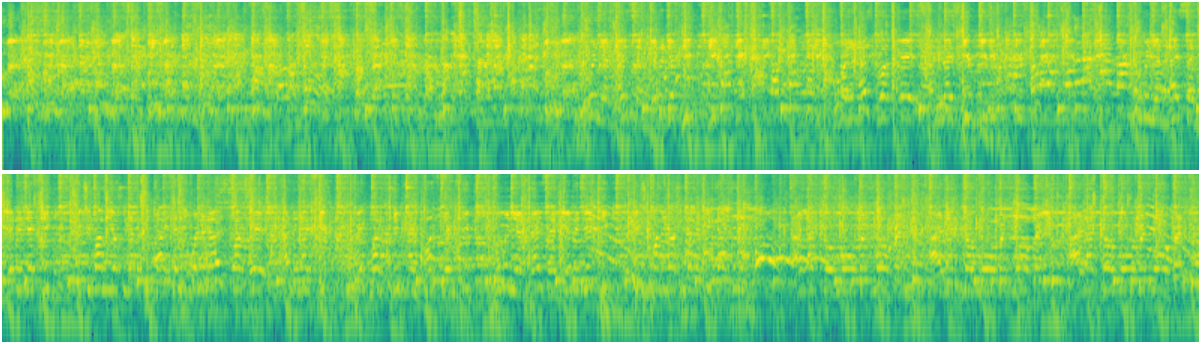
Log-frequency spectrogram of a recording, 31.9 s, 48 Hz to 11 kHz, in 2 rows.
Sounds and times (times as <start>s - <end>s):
Music: 0.0s - 31.9s.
